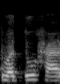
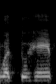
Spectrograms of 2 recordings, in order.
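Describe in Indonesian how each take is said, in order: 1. Vokal akhirnya adalah bunyi 'a' terbuka. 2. Vokal akhirnya condong ke bunyi 'e'.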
